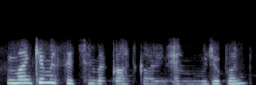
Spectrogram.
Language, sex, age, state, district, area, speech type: Kashmiri, female, 30-45, Jammu and Kashmir, Bandipora, rural, conversation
